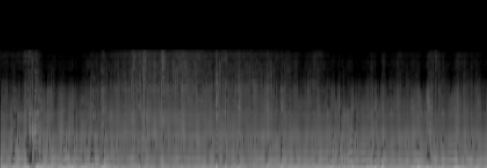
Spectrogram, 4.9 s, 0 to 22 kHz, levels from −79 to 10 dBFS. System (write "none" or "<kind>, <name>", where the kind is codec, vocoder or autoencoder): vocoder, BigVGAN v2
